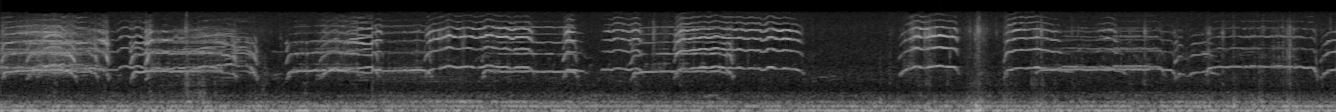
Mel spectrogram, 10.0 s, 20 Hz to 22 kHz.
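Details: Four 6-8-day-old Peregrine Falcon chicks at Scheveningen beg during feeding by a parent, 8 May: clusters of shrill, wavering squeals with short pauses between bursts, over a steady low drone.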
